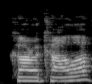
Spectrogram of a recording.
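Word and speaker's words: Caracalla: reading friend movies Emperor Carakala from Gladiator 2. Yeah. He also has pronunciation too. Was that right? Yes. Yeah. The Latino has a hard C.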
